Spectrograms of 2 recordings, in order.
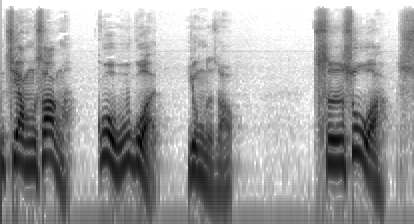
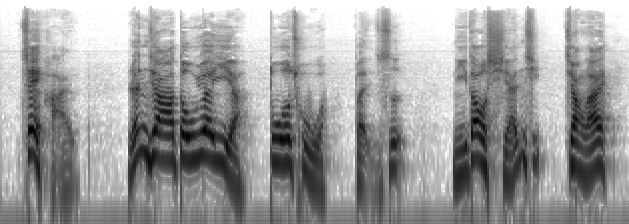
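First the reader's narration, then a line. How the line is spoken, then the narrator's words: Laughing. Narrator (Chinese): 真人笑道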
